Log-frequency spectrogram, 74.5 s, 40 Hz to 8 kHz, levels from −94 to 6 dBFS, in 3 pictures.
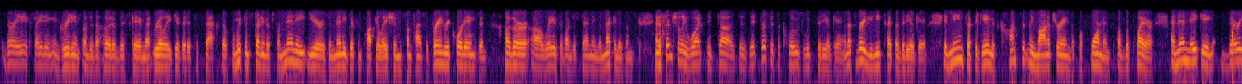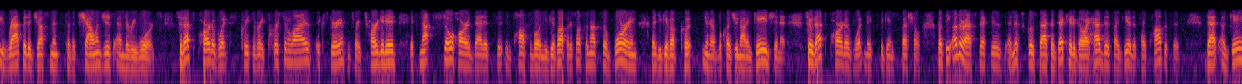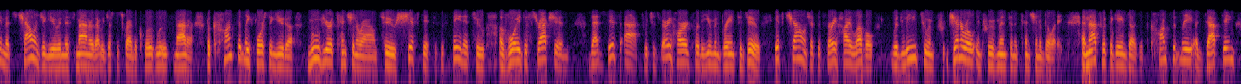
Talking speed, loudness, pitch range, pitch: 185 wpm, -27 LUFS, 125-165 Hz, 140 Hz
